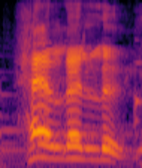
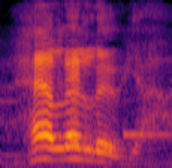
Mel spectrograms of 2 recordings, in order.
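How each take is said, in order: The two takes are said the same way.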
